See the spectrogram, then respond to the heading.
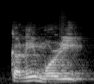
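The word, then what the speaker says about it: Kanimozhi: सही उच्चारण उनके नाम का क्या है? कनीमोरी कमोड़ी।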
